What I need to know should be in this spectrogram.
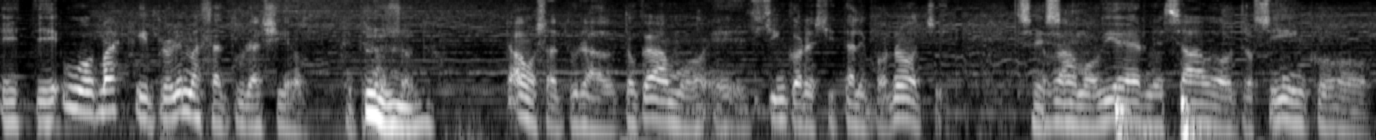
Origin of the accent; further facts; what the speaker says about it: Rosario, Santa Fe, Argentina; now in Buenos Aires, Argentina; Yo vine de Rosario con una banda llamada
